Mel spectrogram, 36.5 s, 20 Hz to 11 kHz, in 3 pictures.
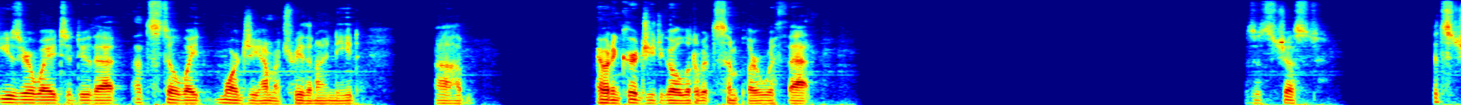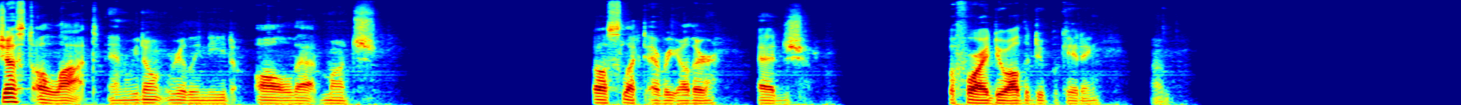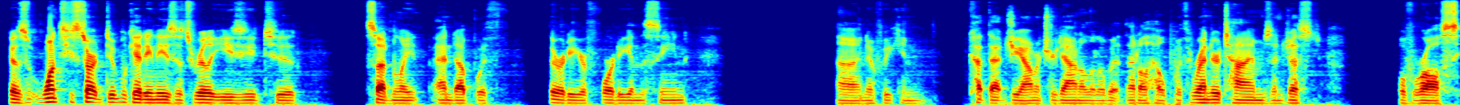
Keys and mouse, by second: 0.3 Tab, 9.2 typing, 9.5 click, 11.7-15.0 typing, 12.7 alt+shift+click, 14.4 alt+click, 15.2 alt+shift+click, 17.0 alt+shift+click, 17.8 alt+shift+click, 18.7 alt+shift+click, 20.2 alt+shift+click, 21.2 alt+shift+click, 21.9 alt+shift+click, 22.9 alt+shift+click, 23.8 alt+shift+click, 25.7 alt+shift+click, 26.6 alt+shift+click, 29.0 alt+shift+click, 29.1 typing, 29.8 alt+shift+click, 32.1 alt+shift+click, 33.1 x.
